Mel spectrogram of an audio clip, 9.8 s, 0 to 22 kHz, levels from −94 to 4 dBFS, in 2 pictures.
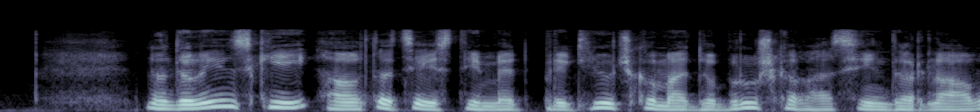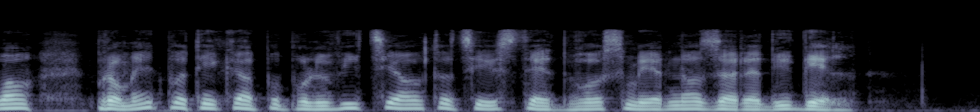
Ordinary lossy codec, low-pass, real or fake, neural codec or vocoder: none; 7.2 kHz; fake; codec, 16 kHz, 4 kbps, FreqCodec, larger model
